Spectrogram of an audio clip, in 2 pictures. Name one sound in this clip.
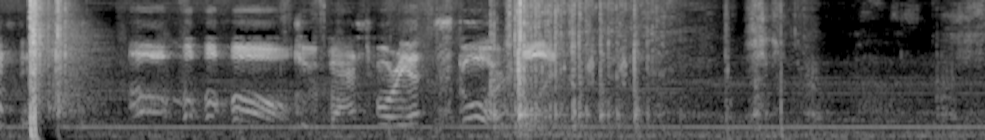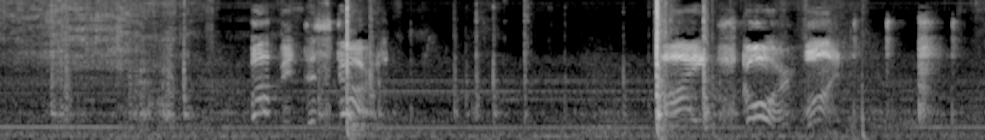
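A small electronic toy plays warbling sound effects.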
